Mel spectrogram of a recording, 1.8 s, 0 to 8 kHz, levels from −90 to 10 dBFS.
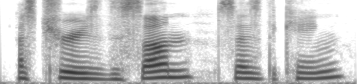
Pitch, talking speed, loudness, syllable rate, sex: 210 Hz, 270 wpm, -19 LUFS, 5.2 syllables/s, female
